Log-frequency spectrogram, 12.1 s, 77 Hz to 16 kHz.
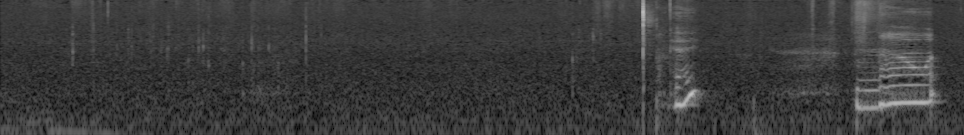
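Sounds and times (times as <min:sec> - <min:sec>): low steady hiss: 0:00.0 - 0:12.0.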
